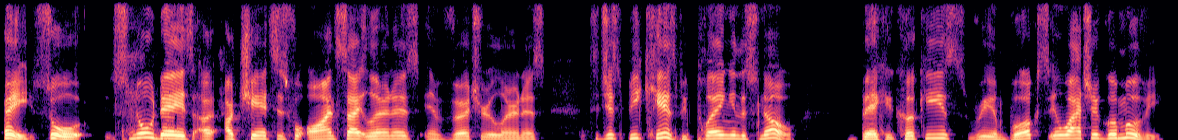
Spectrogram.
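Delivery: hammed-up New Jersey voice reading the news; New Jersey accent. Co-host reads snow day statement, mock New Jersey accent. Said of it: "That's your New Jersey accent?".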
